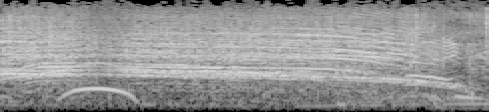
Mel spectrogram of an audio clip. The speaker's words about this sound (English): Big cheer.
